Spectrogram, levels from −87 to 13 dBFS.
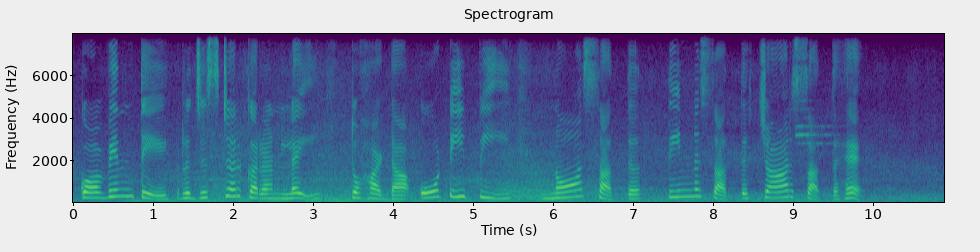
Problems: constant background noise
